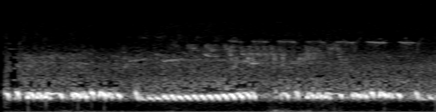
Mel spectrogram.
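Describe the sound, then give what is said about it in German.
Black grouse calling with a loud, continuous bubbling coo, rapid rolling pulses in low-mid pitch that run in long phrases with a brief pause midway, and no talking. “Es ist das in der Schweiz selten gewordene Bierkuhn.”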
